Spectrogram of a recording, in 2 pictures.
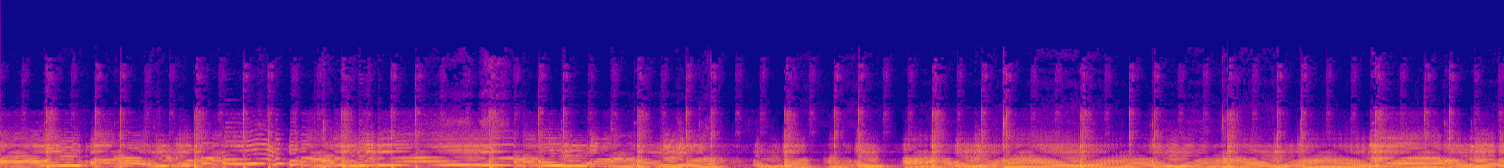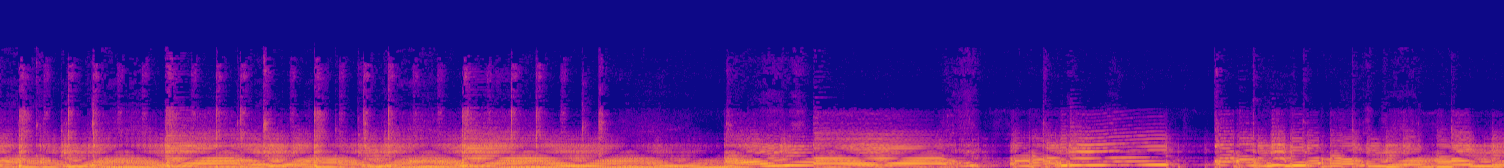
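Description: A Telecaster-style electric guitar played solo, overdriven: single-note lines with string bends mixed with strummed chords, with a couple of short pauses.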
